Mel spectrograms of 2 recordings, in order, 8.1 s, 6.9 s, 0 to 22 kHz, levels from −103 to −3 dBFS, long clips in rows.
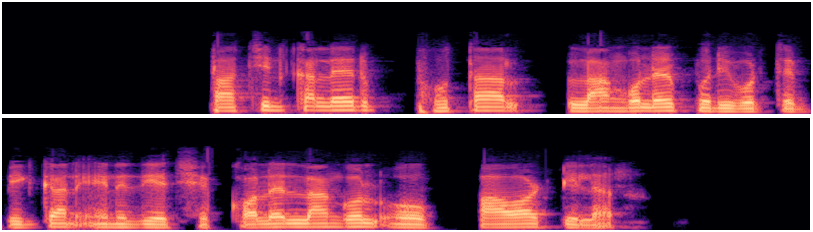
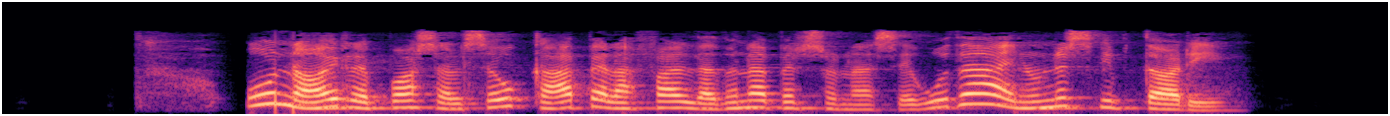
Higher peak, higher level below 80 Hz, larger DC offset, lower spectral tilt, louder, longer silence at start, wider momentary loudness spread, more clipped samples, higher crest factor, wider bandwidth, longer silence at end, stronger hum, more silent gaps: about the same, -2 dBFS vs -2 dBFS; first, -48 dBFS vs -60 dBFS; neither; first, -10.5 dB/octave vs -4 dB/octave; about the same, -17 LUFS vs -17 LUFS; second, 1.05 s vs 1.25 s; second, 6 LU vs 12 LU; neither; about the same, 16 dB vs 16 dB; second, 4.9 kHz vs 8 kHz; first, 1 s vs 0.8 s; neither; first, 2.01-2.06 s, 2.72-2.79 s, 6.31-6.42 s vs none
